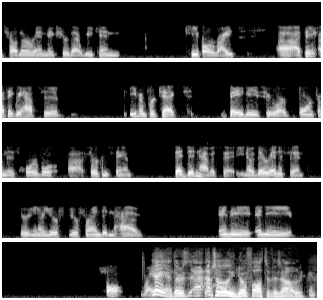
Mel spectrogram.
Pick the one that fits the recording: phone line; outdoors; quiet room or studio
phone line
